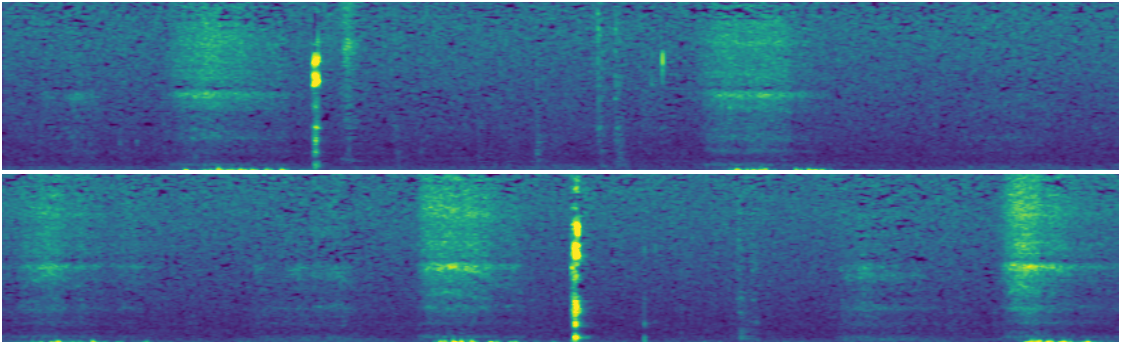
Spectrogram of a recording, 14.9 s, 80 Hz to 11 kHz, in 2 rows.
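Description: Five muffled low jerks with soft breathy catches, spaced a few seconds apart, about 20 a minute; hiccups heard from the neck.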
